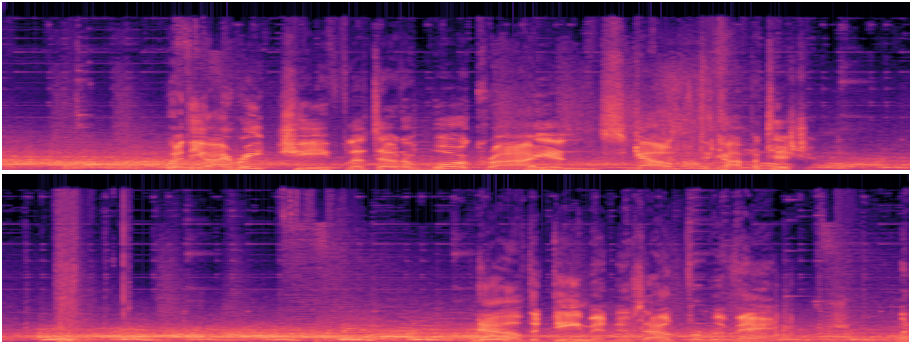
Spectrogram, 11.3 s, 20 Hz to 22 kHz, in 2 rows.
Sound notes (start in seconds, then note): 6.0 crowd cheering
